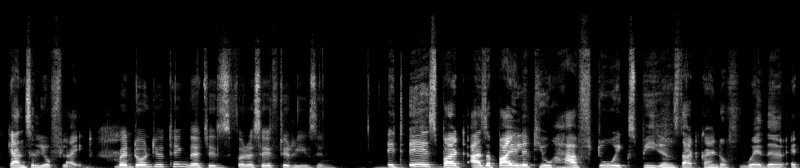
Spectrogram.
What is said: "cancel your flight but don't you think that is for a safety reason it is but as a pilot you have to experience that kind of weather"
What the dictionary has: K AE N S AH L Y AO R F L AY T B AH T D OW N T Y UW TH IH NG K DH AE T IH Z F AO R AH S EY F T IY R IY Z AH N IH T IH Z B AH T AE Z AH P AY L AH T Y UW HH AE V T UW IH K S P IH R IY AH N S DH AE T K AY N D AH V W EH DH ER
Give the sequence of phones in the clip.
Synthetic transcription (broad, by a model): K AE N S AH L Y AO R F L AY T B AH T D OW N T Y UW T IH NG K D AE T IH Z F AO R AH S EY F T IY R IY Z AH N IH T IH Z B AH T AE Z AH P AY L AH T Y UW HH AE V T UW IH K S P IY R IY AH N S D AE T K AY N D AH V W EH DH ER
